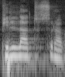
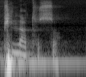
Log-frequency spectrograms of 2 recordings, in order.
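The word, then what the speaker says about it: Pilatus: 호수 옆에 산이 빌라투스라고 하는 산이 하나 있어요. 필라투스. 그 필라투스가 뭐냐면 빌라도가 거기에 와서 자살을 했어요. 그래서 그 산 이름이 필라투스예요. 몰랐어요? 그래서 그 필라투스가 빌라도라는 뜻이에요. 빌라도의 그 라틴어식 발음이 필라투스거든요.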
